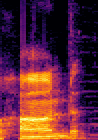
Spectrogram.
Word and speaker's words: Hand: HAND, इसका German में pronunciation होता है दोस्तों हांड। हांड का मतलब होता है हैंड।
